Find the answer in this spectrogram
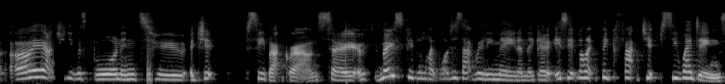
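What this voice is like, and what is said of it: British English accent. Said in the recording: “born in the UK, as you can probably tell from my homegrown accent”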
